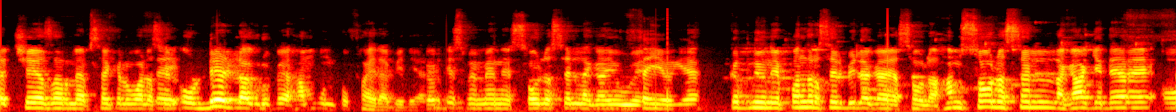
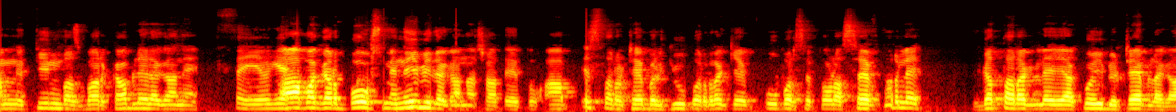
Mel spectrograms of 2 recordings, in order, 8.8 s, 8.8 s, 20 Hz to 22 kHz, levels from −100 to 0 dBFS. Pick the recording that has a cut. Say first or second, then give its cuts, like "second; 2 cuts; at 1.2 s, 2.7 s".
first; 1 cut; at 3.2 s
